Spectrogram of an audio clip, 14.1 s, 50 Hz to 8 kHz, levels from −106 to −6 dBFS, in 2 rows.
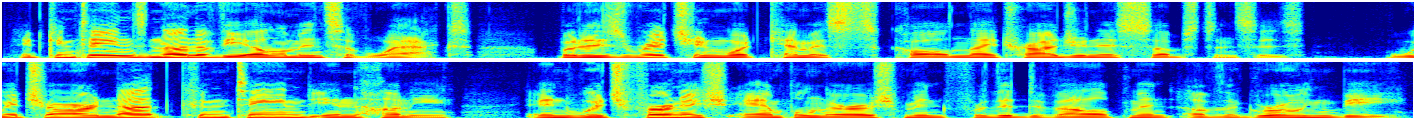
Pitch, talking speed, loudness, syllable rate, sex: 140 Hz, 150 wpm, -18 LUFS, 4.4 syllables/s, male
